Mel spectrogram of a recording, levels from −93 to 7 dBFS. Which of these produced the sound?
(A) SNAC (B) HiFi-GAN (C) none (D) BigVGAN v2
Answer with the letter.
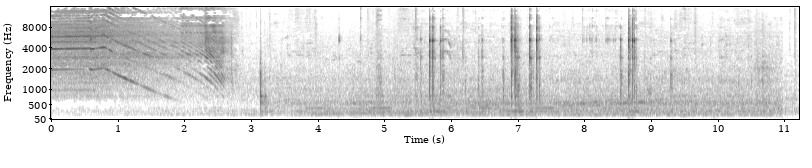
C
